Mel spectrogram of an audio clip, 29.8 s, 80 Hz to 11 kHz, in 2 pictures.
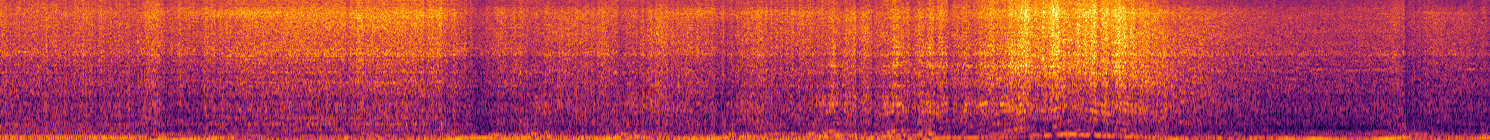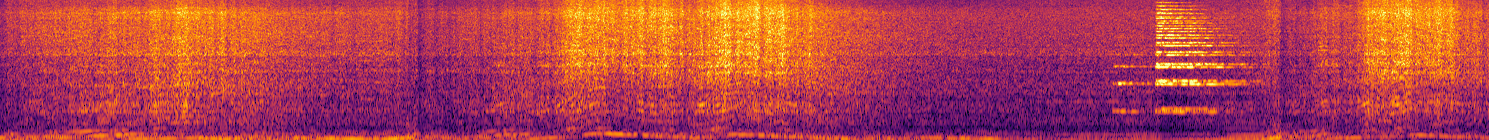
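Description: Ferrari 308 Quattrovalvole's 2.9-litre DOHC V8, stationary and heard from behind at the exhaust, idling and revved in a series of blips, each rising and falling in pitch. A short high tone sounds briefly near the end.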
